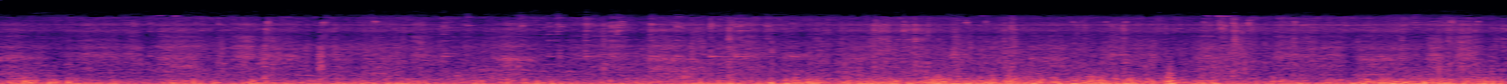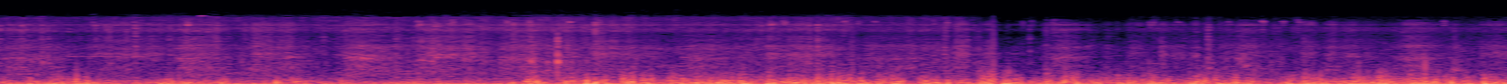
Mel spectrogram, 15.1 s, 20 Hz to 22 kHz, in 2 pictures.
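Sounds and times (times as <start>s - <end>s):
bike rattling over rocky ground: 0.5s - 12.5s.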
